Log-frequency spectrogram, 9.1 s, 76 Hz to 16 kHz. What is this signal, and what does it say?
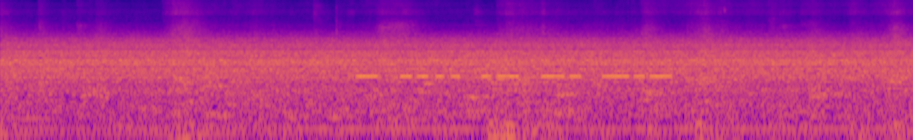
Morse code, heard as a keyed tone, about 16 wpm, 880 Hz, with heavy radio static and the noise of a cafe. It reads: THANK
